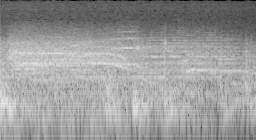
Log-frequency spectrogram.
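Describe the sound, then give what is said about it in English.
A loud, sustained scream from a film scene, held for a couple of seconds at a steady high pitch with a raw, strained edge and muffled clatter underneath. “I mean, that's the kind of scream that emanates not from the funny bone, but from the depths of one's soul.”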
